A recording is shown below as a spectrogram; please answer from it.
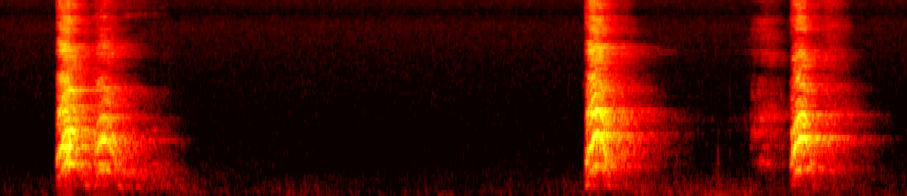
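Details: Indoor female Shih Tzu wandering a family room, barking perhaps from boredom or at something outside; a sharp double bark, long silence, then two more single yappy barks close together.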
